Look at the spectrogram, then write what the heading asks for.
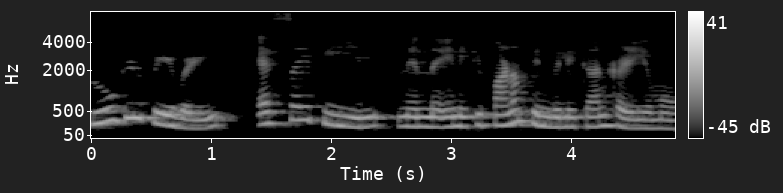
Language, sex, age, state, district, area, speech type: Malayalam, female, 18-30, Kerala, Kannur, rural, read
